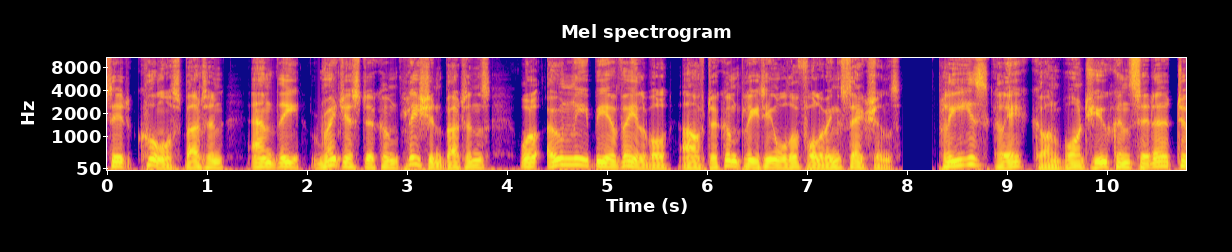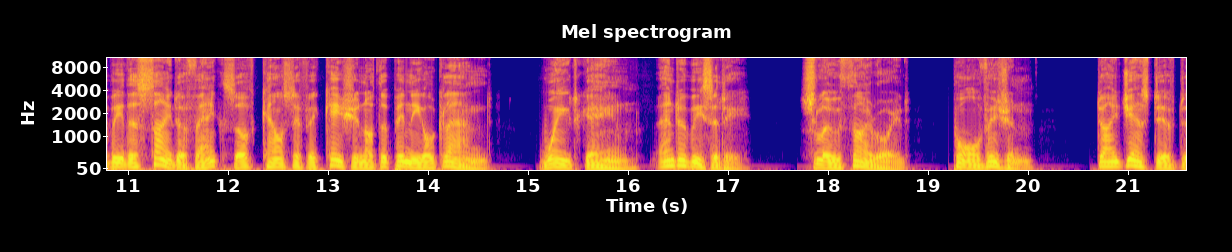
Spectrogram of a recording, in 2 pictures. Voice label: TRAINING eLEARNING UK Voiceover

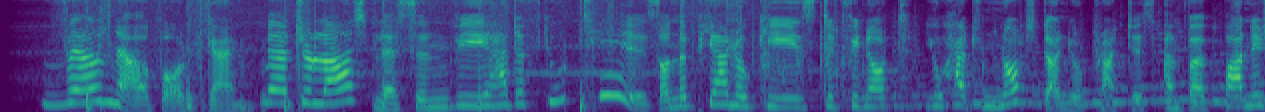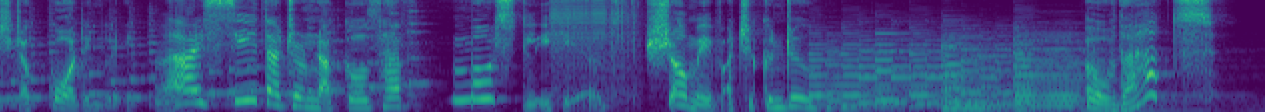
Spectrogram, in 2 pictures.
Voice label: Animation; INGRID

